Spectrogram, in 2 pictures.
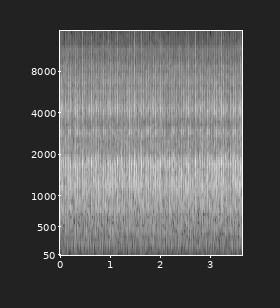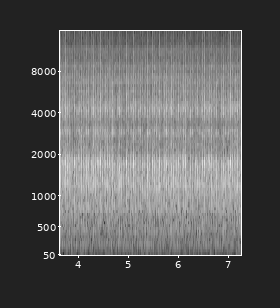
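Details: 1987 Mercedes 190D, OM602 2.5L five-cylinder turbo diesel, running Diesel Purge cleaner from separate tank: steady idle with even, rapid clatter over a raspy hum; typical injection knock, nothing clearly faulty.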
